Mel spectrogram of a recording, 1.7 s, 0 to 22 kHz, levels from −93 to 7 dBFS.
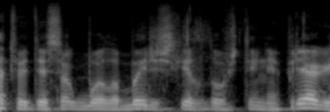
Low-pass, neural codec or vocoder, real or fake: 19.8 kHz; none; real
